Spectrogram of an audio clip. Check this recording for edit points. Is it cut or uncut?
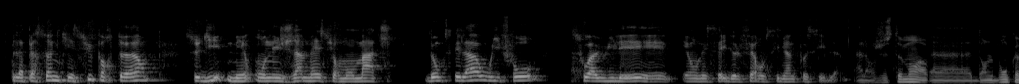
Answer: cut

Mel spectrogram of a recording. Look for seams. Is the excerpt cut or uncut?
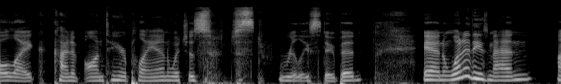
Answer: cut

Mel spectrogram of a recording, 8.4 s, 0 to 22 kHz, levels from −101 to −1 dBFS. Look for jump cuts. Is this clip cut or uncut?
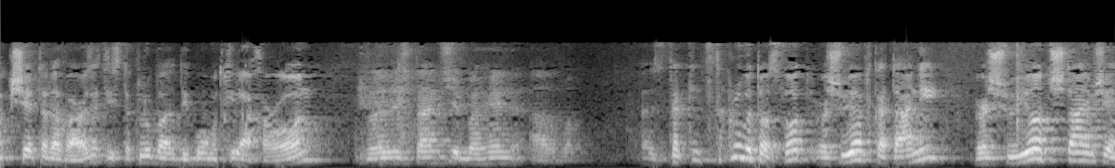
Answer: cut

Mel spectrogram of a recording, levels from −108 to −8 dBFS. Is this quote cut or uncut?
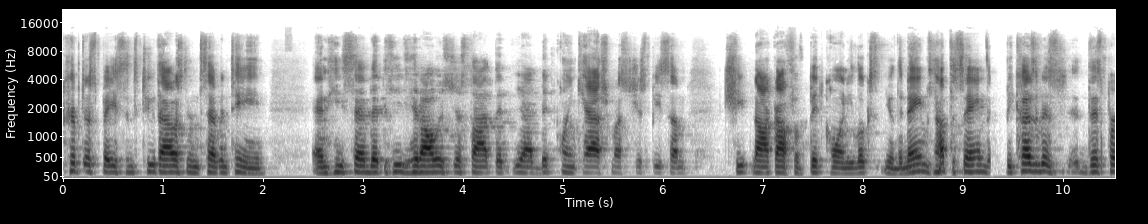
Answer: cut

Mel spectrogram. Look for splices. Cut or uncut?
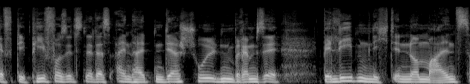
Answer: cut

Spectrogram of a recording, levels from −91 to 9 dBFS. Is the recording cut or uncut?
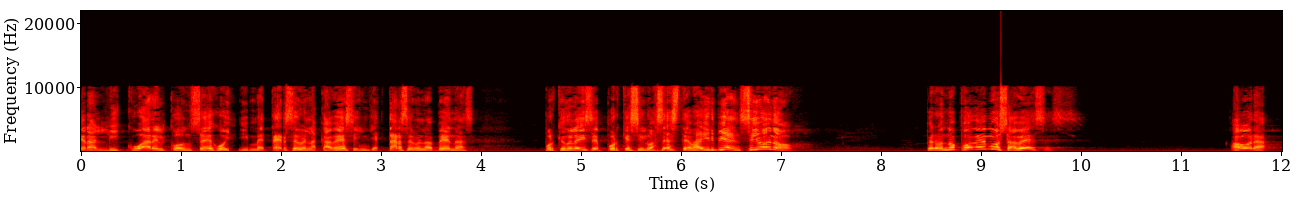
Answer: cut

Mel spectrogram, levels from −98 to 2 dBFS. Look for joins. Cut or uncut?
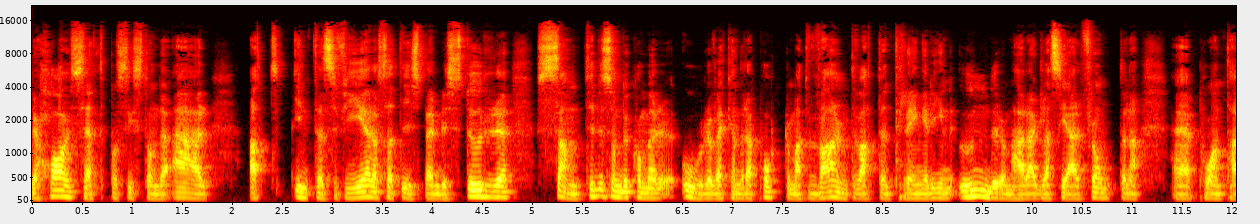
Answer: cut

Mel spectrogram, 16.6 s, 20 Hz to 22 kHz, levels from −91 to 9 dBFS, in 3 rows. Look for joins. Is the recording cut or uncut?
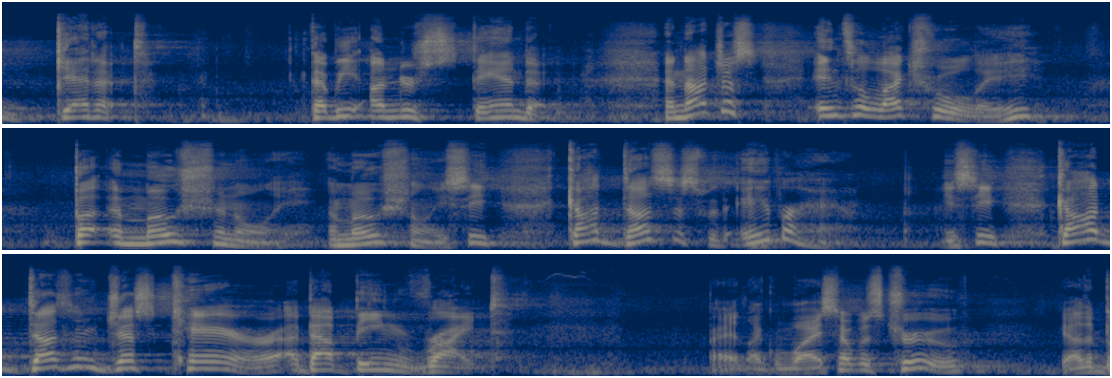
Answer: cut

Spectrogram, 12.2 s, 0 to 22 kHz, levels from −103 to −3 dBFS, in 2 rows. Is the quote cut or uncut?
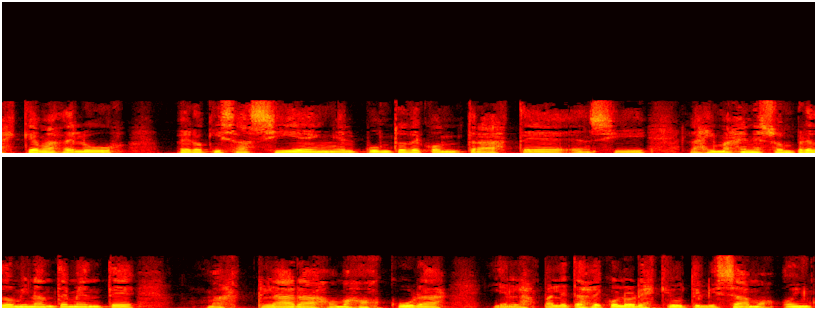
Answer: uncut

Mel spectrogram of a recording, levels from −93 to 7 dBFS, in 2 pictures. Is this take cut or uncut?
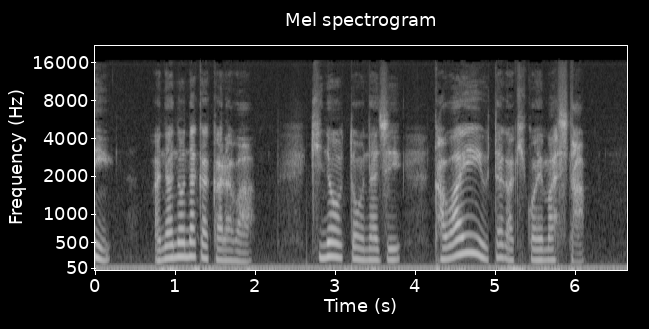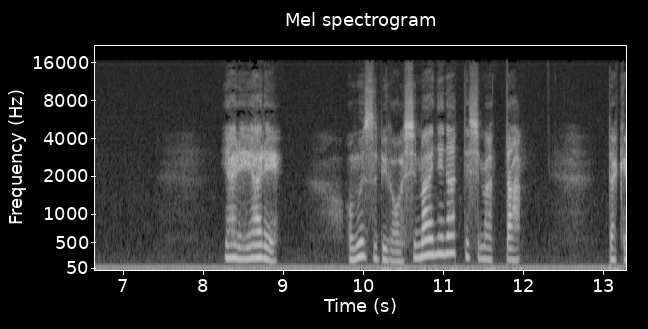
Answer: uncut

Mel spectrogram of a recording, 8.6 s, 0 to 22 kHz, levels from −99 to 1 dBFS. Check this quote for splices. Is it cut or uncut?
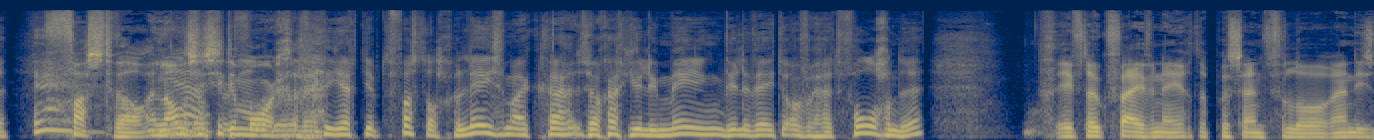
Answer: cut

